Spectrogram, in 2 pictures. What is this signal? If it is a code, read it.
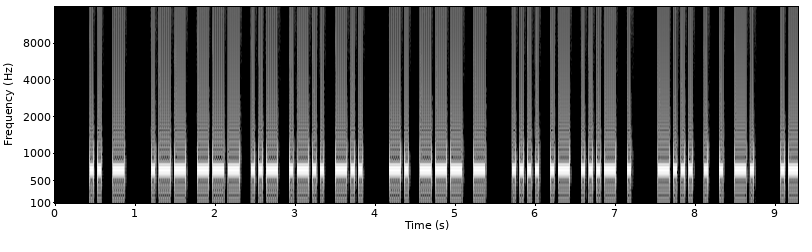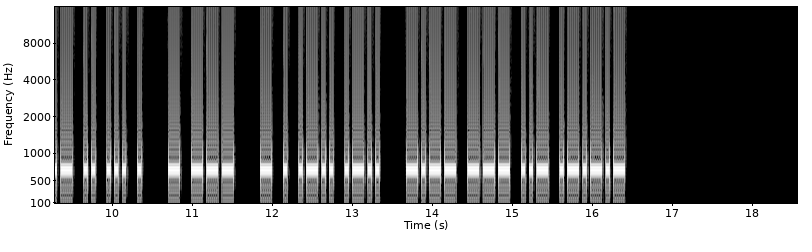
Morse code, heard as a keyed tone, about 25 wpm, 700 Hz. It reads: IT WOULD NOT HAVE BEEN WISE TO TELL YOU.
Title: Sentences from Top 1600 Words 25wpm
